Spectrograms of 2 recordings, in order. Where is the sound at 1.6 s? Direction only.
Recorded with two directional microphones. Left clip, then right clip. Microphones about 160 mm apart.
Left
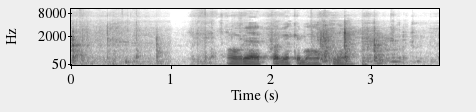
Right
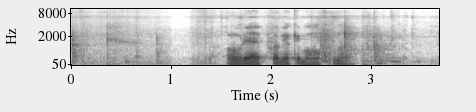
35° right (ahead or behind).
